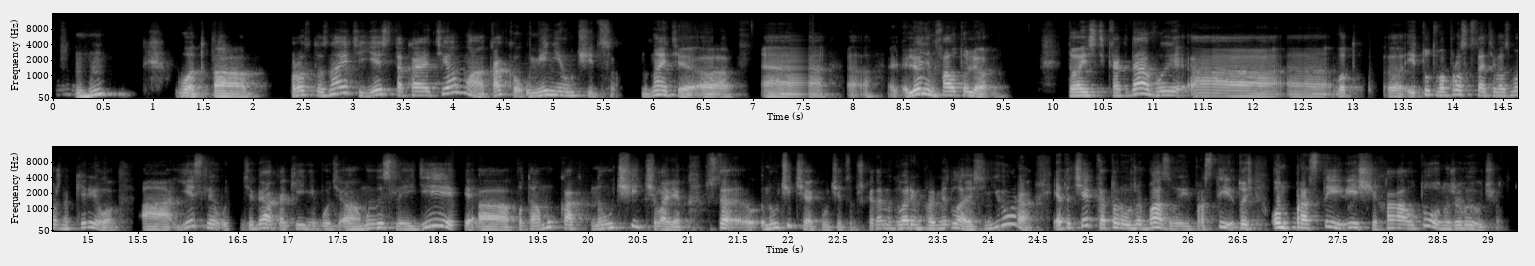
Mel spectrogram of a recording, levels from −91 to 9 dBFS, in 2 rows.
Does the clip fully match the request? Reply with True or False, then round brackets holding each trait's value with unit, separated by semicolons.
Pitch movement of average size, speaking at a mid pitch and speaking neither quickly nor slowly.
False (7.0 semitones; 150 Hz; 150 wpm)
